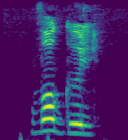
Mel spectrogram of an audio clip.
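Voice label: "вогыль", Komi, female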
